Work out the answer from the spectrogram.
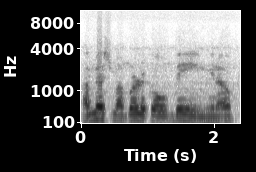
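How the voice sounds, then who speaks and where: Casting: American man in his seventies, average pitch, casual halting CB chatter, thin narrow-band audio with slight noise. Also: steady tone. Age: 70s. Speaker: CB radio operator and live streamer. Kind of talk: casual rambling radio chat. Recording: tinny band-limited radio audio with faint noise.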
